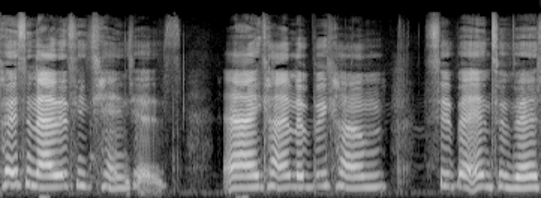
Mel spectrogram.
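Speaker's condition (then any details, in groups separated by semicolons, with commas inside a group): Cerebral palsy; wheelchair user since diagnosis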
